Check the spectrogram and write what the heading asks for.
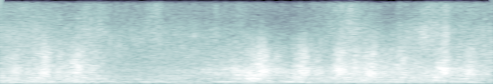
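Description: Loud motor-vehicle engine revving, its pitch sliding up and down, heard as a sound effect under a show's break bumper.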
